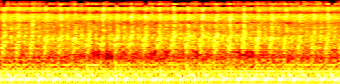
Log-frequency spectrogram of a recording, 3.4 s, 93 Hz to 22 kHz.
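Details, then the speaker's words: 2012 Ford Mustang 3.7L V6 at idle: deep regular knocking about three or four a second tracking the engine beat; owner suspects rod knock, not confirmed. "YouTube, y'all think that's rod knot? Does that sound like rod knock to you guys, or I truly don't know. But I'm thinking it's rod knock."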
